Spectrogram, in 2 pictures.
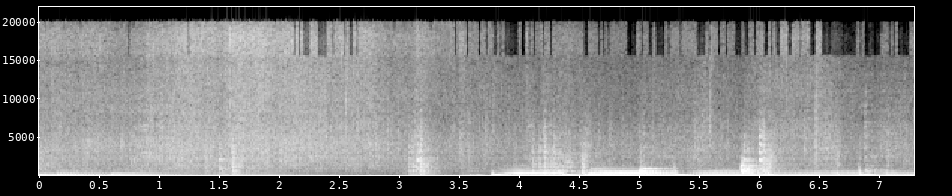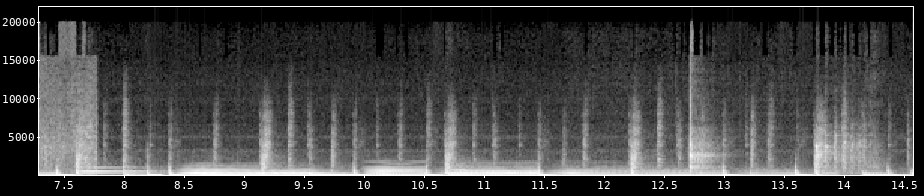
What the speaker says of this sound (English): Then I add the soy granules, the TVP, toast them a little with the seasoning.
